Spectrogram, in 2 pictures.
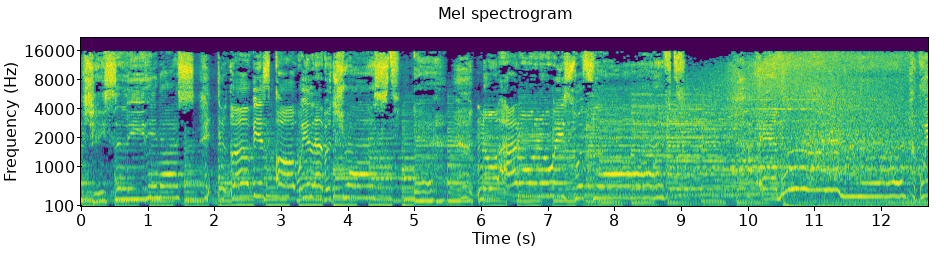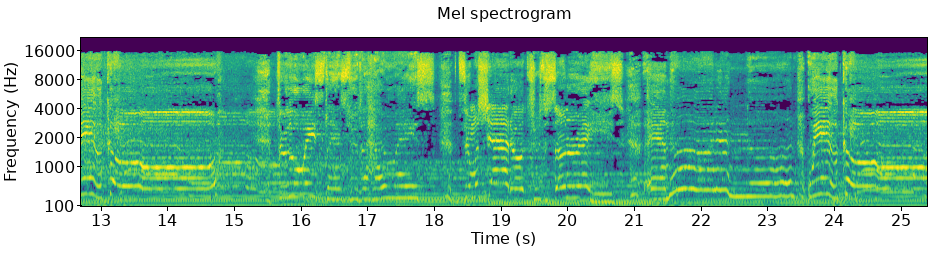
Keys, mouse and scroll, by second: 0.9 scroll up 1, 3.6 scroll down 1, 4.3 click, 4.4 double click, 6.0 scroll up 1, 6.6 right click, 7.5 click, 8.4 scroll down 1, 8.9 click, 9.9 scroll up 1, 10.8 click, 12.2 scroll down 1, 13.0 scroll up 1, 13.4 click, 21.5 scroll down 1, 22.0 click, 22.3 double click, 24.5 right click.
